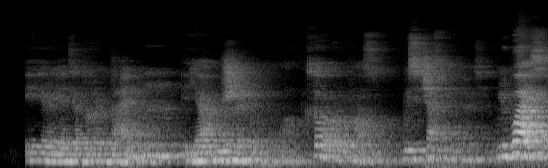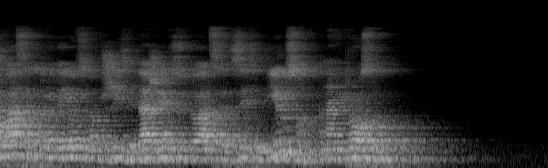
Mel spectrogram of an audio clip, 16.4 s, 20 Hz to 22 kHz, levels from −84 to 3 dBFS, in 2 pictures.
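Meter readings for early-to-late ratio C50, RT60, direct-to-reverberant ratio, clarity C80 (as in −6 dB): −3.5 dB, 2.1 s, −9.5 dB, −1.0 dB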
